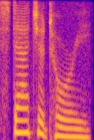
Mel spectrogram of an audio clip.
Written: statutory

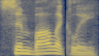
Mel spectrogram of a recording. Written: symbolically

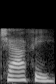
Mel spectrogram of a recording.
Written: chaffy

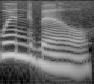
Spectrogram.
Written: windmill

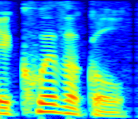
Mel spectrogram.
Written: equivocal

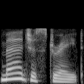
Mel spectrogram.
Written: magistrate

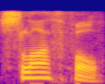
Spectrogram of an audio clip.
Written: slothful

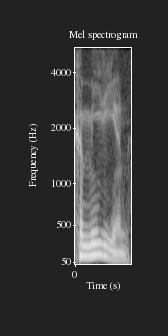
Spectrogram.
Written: comedian

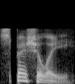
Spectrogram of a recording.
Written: specially

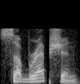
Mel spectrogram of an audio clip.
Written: subreption

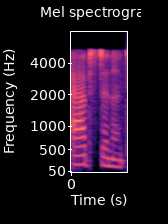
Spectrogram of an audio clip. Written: abstinent

